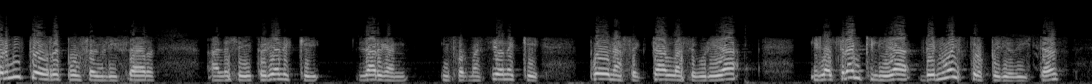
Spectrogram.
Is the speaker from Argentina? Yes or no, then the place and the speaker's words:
yes; Argentina; esto se lo dice una editora como colega y como ciudadana argentina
